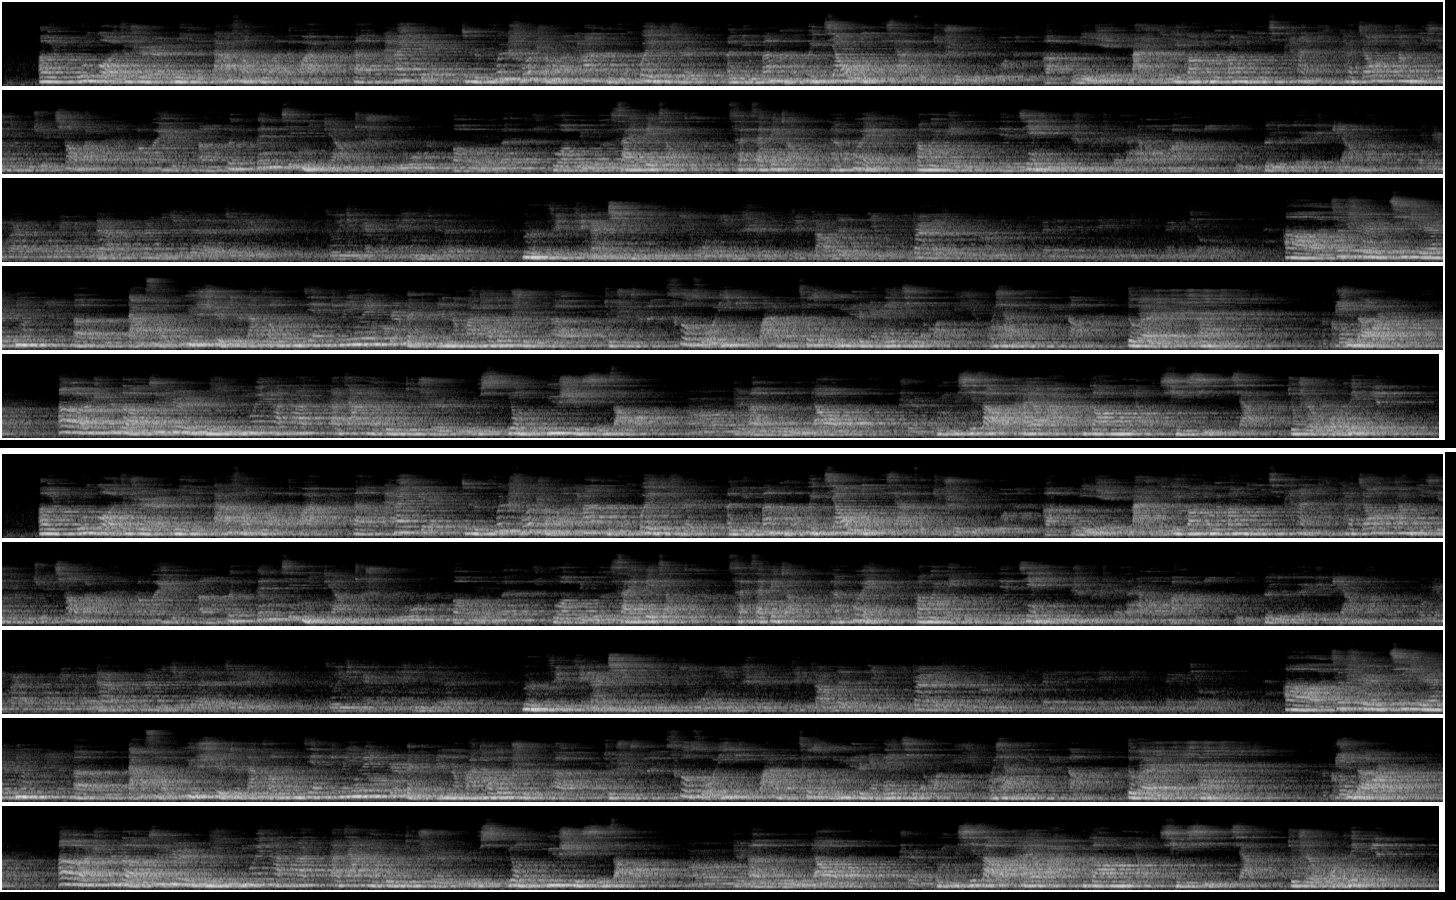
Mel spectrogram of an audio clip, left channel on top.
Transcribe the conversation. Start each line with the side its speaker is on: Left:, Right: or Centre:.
Right: 呃，如果就是你打扫不完的话，嗯、
Left: 嗯
Right: 他也就是不会说什么，他可能会就是呃，
Left: 嗯
Right: 领班可能会教你一下子，
Left: 嗯哦
Right: 就是比如呃，你哪一个地方他会帮你一起看，就是他教教你一些就是诀窍吧，
Left: 哦
Right: 他会嗯、呃、会跟进你这样，就是比如呃，
Left: 哦
Right: 我们说比如塞被饺子，塞塞被饺子不太会，
Left: 哦哦
Right: 他会给你一些建议什么之类的，
Left: 哦哦。
Right: 然后帮你提速。对对对，是这样的。
Left: 哦，我明白了，我明白了。那那你觉得就是呃作为酒店房间，你觉得呃最最难清理，
Right: 嗯。
Left: 就就我的意思是最脏的地方，一般来说最脏的地方是在哪哪哪种地方，哪个角落？
Right: 哦，就是其实，<clears throat> 嗯，打扫浴室就是打扫卫生间，就是因为日本这边的话，
Left: 啊，
Right: 它都是呃，
Left: 嗯
Right: 就是相当于厕所一体化的，厕所和浴室连在一起的嘛。
Left: 啊，
Right: 我想你也知道，对，
Left: 是是是是是是是，
Right: 呃，
Left: 还抠头发是什么呀？
Right: 是的，呃，是的，就是你，
Left: <laughs>
Right: 因为他它大家还会就是比如洗用浴室洗澡，
Left: 啊，对，
Right: 呃，你要那个就是嗯，洗澡他要把浴缸你要清洗一下，
Left: 嗯
Right: 就是我们那。
Left: 啊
